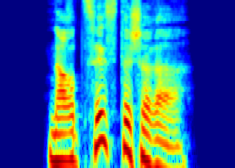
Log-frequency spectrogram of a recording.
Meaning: inflection of narzisstisch: 1. strong/mixed nominative masculine singular comparative degree 2. strong genitive/dative feminine singular comparative degree 3. strong genitive plural comparative degree
- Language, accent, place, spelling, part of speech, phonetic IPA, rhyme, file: German, Germany, Berlin, narzisstischerer, adjective, [naʁˈt͡sɪstɪʃəʁɐ], -ɪstɪʃəʁɐ, De-narzisstischerer.ogg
